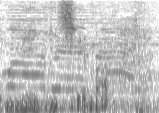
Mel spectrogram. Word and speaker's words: 女木島: あの、鬼ヶ島のモデルになった女木島と、もう一個荻島って、メ木っていうのはあの女に木と書いてメ木島、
